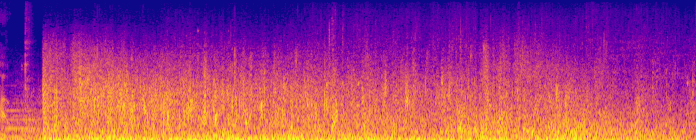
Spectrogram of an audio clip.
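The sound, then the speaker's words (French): A continuous, heavy roar of churning, rushing force from a glacial outburst flood (jökulhlaup) in Iceland, where volcanic eruption suddenly meets water and ice, sending torrents of water and mudflows; dense and steady at a high level after a sudden start, with rumbling lows and scattered crackling bursts throughout. “C'est un gigantesque choc thermique. Il faut imaginer d'immenses panaches de vapeur qui tout à coup filent vers le ciel.”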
